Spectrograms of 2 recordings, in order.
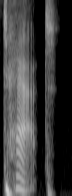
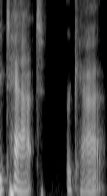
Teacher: So cat becomes tat. So the k and the t sound are made the exact same way, in the exact same manner. They both do not have voicing. So k, t is the same thing, but the one is made in the back and one is made in the forward.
